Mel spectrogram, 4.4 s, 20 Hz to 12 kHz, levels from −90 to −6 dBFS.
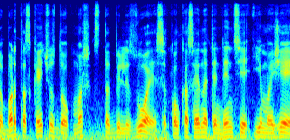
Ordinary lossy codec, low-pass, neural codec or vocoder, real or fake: Opus, 32 kbps; 10.8 kHz; none; real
